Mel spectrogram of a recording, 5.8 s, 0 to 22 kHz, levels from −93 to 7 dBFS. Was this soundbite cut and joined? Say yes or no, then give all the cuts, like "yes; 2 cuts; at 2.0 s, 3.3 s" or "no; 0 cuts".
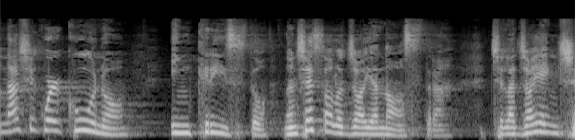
no; 0 cuts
